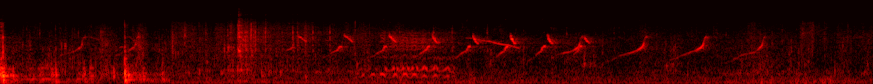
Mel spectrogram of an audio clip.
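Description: Goats drinking from a plastic water trough, with sharp slurps and splashes in the first two seconds. Then a songbird sings a quick run of short rising chirps, about three a second, until near the end.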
